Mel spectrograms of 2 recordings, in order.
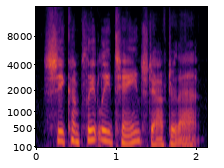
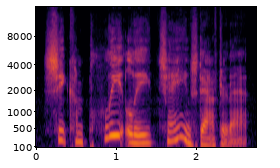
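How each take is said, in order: First: The stress is misplaced and the delivery sounds flat. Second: Completely is stressed and the delivery sounds emotional. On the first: It is just a report of what happened. The speaker calls it wrong. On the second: The change feels dramatic and significant. The speaker calls it right.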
